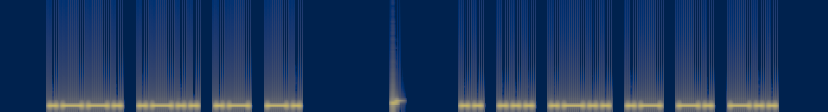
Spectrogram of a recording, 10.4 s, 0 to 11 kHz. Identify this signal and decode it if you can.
Morse code, heard as a keyed tone, about 15 wpm, 700 Hz. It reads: PLAN ISLAND
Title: Sentences from Top 500 Words - New Word Drill - 15wpm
